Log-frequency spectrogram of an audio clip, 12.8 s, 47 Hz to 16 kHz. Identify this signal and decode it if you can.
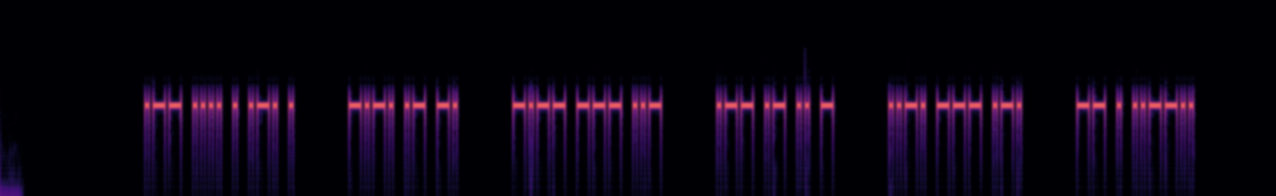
Morse code, heard as a keyed tone, about 30 wpm, 700 Hz. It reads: WHERE CAN YOU WAIT FOR ME?
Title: 2x Word-Spacing - Sentences from Top 500 Words - 30wpm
